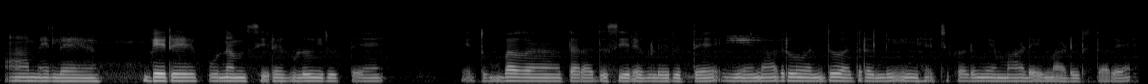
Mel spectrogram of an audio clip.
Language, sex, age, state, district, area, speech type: Kannada, female, 60+, Karnataka, Bangalore Urban, rural, spontaneous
